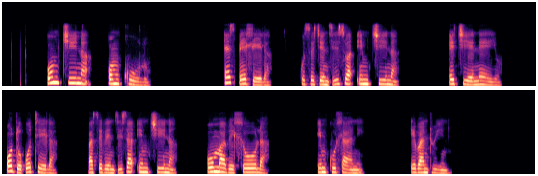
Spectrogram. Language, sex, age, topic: North Ndebele, male, 50+, health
